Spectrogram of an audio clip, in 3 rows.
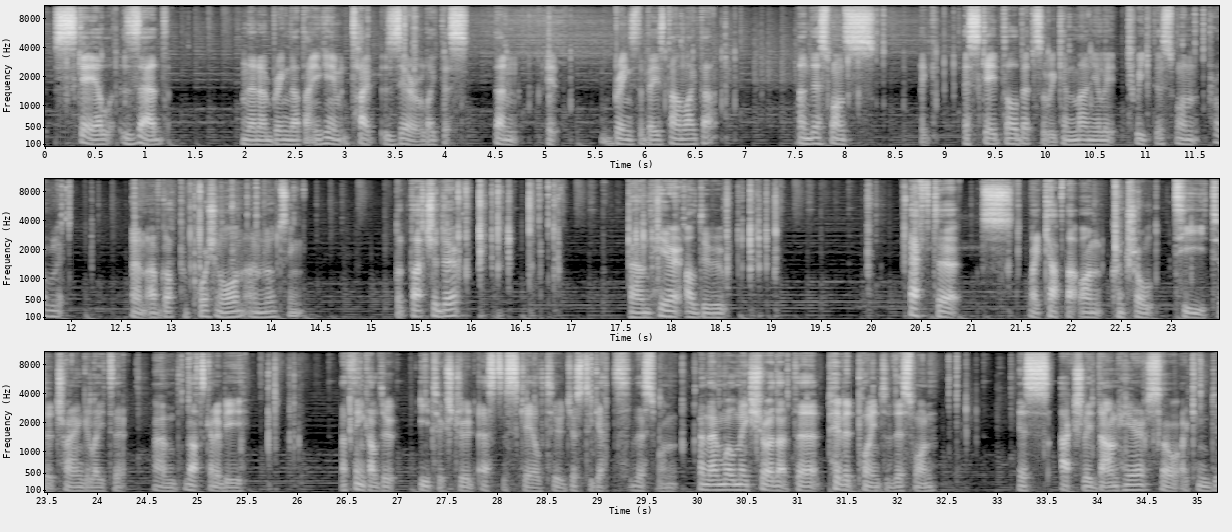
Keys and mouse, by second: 3.7 middle click, 4.8 alt+z, 5.0 middle click, 6.2 middle click, 6.7 shift+middle click, 7.3 middle click, 7.9 1, 8.1 click, 8.4 middle click, 9.8 middle click, 9.8 g, 10.8 g, 11.6 click, 11.9 g, 12.9 o, 13.5 click, 13.7 g, 14.6 middle click, 15.4 shift+middle click, 15.6-18.6 typing, 16.5 alt+shift+click, 19.1 alt+shift+click, 20.1 f, 22.2 ctrl+t, 22.6 middle click, 24.6 click, 25.7 ctrl+z, 26.3 e, 27.3 s, 28.0 g, 28.8 middle click, 29.6 2, 29.9 middle click, 30.3 1, 30.5 click, 30.8 middle click, 32.4 g, 32.9 middle click, 33.7 middle click, 34.2 3, 35.0 middle click.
